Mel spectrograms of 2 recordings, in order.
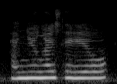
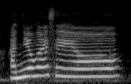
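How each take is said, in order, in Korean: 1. 이 인사는 아주 작게 말해요. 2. 이 인사는 또렷하고 잘 들리게 말해요.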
